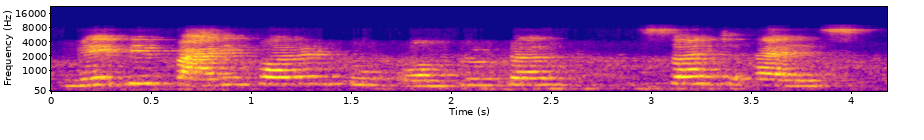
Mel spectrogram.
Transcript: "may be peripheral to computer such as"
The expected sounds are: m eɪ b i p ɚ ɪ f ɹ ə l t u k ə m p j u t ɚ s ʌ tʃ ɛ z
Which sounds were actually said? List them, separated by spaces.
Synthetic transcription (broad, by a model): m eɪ b i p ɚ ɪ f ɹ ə n t u k ə m p j u t ɚ s ʌ tʃ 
